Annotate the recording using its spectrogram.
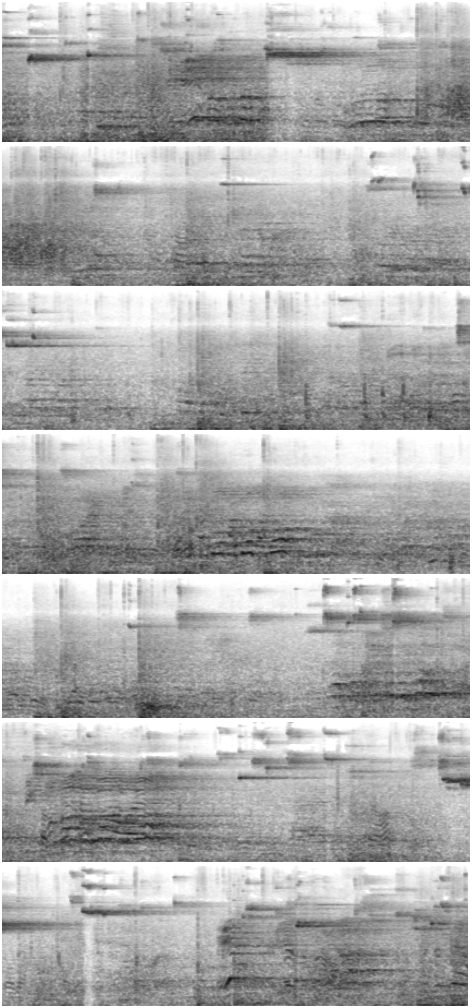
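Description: A basketball game in a large, echoing sports hall: players calling out, the ball bouncing on the wooden court floor, and short high squeaks of sneakers.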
